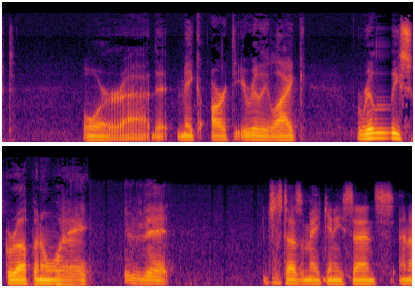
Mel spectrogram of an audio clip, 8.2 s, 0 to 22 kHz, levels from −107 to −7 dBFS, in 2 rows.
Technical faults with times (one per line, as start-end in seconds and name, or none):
3.75-3.91 call audio freeze
4.07-4.16 short concealed packet loss
4.58-8.21 call bitrate drop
